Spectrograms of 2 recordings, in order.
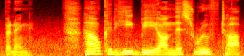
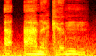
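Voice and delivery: faint call; 4 semitones higher than usual. Acted. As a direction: call his name weakly. Dying Obi-Wan calls.

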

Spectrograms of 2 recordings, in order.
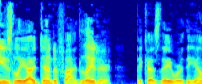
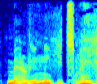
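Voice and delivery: higher-pitched desperate insistence; distraught rage; 4 semitones higher than usual. A narrator's reading. Husband struggling against policeman, distraught. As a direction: insist you must reach her. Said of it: "drove John into insensate rage".

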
